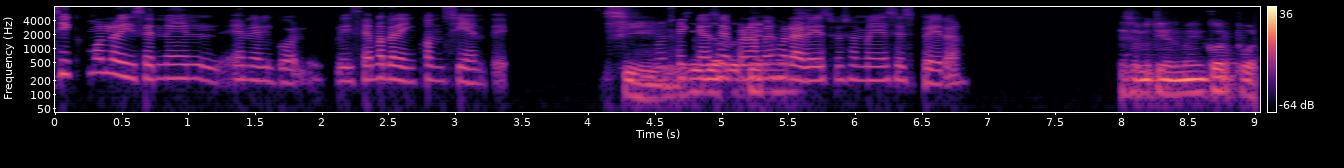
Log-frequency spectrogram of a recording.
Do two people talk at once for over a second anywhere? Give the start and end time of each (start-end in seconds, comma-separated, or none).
4.5-5.8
